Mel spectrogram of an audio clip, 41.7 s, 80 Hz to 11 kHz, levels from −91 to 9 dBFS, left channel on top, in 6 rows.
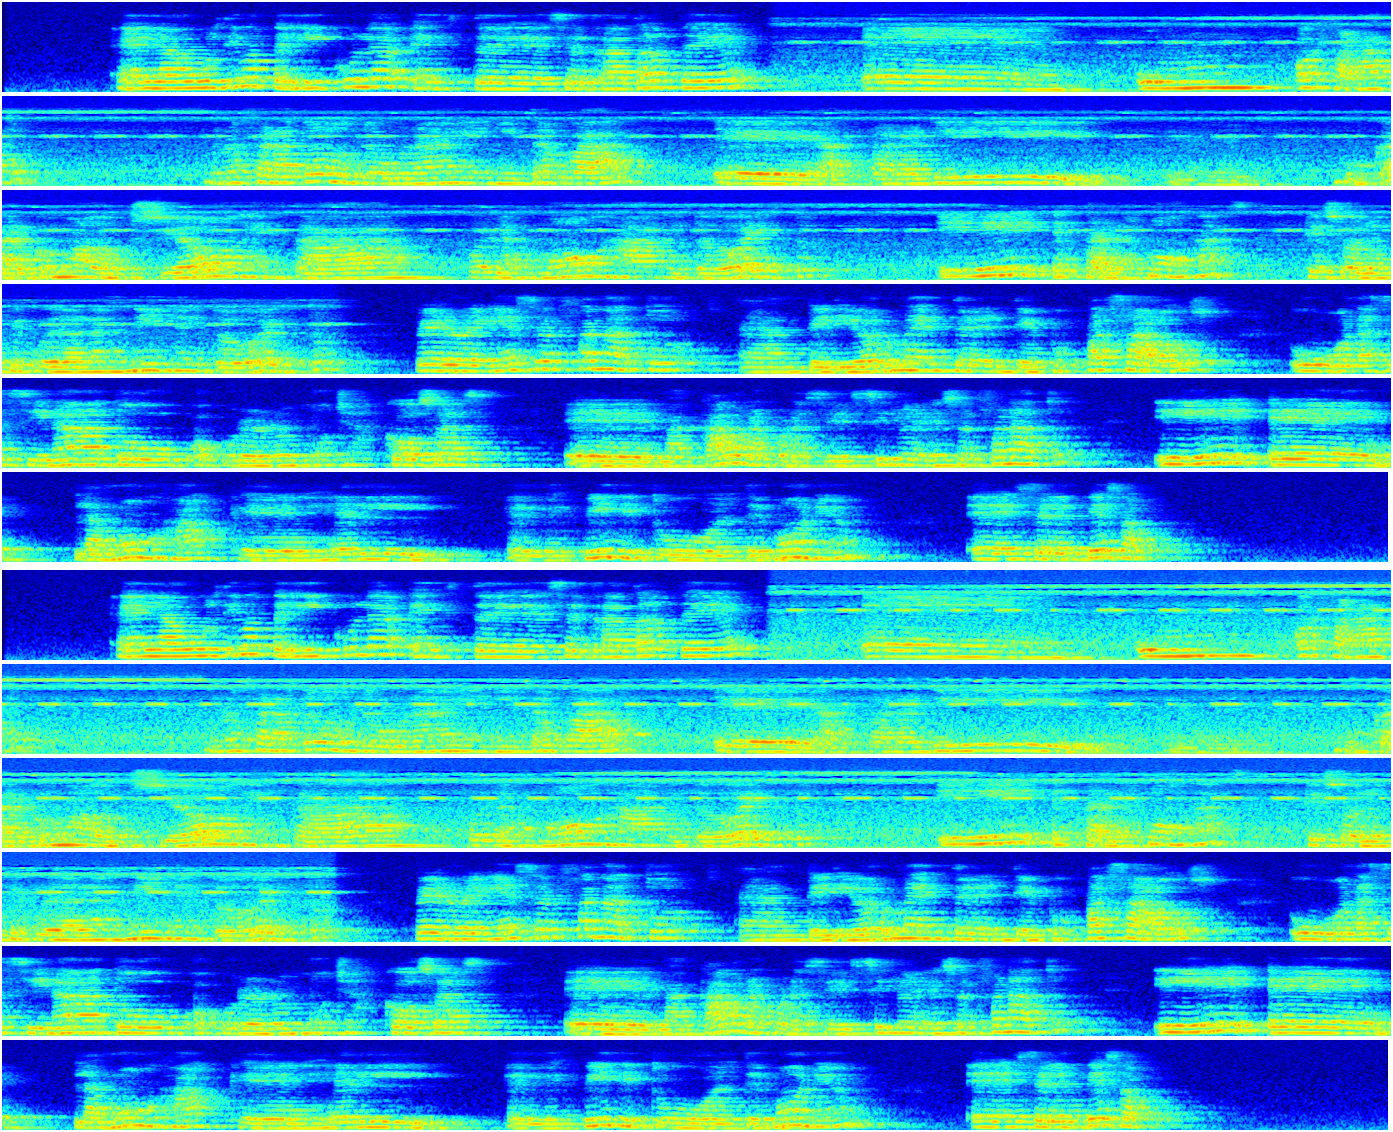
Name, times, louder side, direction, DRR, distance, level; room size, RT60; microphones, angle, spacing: voice 1, 0.6-3.8 4.3-5.4 5.7-7.1 7.9-10.1 10.5-12.5 12.7-13.2 13.6-18.0 18.6-20.1 20.4-22.5 22.9-26.9 27.3-30.2 30.6-33.1 33.5-34.8 35.1-36.9 37.2-39.0 39.5-40.4, equal, 30° right, -5 dB, 0.6 m, -23 dB
sound 1, 3.8-22.5, right 3 dB, 80° right, 0.3 m, -31 dB
3.4 x 2.1 x 4.1 m, 0.72 s
head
